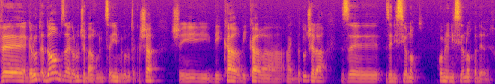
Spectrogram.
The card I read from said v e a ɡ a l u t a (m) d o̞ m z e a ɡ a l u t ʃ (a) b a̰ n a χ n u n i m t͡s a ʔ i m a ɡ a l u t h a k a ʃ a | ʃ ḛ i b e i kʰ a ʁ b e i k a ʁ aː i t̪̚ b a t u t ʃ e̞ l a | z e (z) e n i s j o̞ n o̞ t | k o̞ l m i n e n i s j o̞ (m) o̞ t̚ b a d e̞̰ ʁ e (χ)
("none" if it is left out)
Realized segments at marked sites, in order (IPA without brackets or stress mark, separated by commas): none, e, z, n, χ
